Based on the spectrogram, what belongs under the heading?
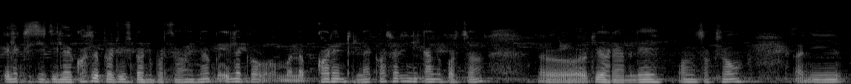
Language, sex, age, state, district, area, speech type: Nepali, male, 18-30, West Bengal, Kalimpong, rural, spontaneous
